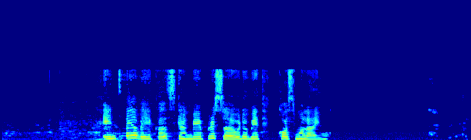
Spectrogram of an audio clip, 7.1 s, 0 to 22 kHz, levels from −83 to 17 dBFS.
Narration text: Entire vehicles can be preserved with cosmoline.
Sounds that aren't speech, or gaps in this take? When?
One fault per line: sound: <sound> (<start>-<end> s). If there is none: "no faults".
no faults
